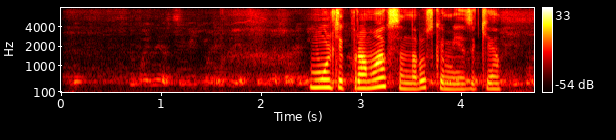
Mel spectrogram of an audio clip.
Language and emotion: Russian, neutral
